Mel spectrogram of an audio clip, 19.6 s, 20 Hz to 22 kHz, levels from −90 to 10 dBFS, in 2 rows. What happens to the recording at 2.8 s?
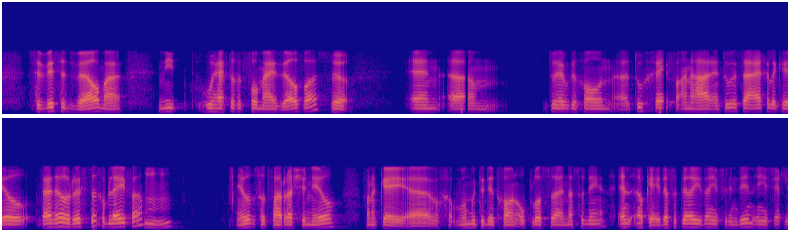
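Right around there, just before "het voor mijzelf was", there's a packet loss with pitch repetition from 2.72 to 2.76 s. About 40 ms went missing, which fits two 20 ms packets, and the decoder covered it by looping the last pitch cycle, so you hear a brief, slightly buzzy held tone.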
